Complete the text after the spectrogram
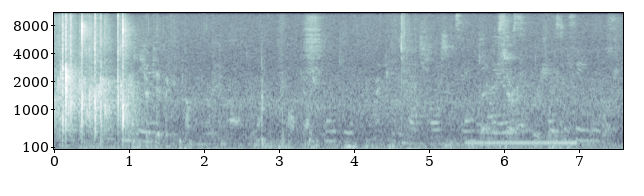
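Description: A small crowd murmurs and chatters.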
